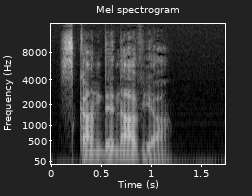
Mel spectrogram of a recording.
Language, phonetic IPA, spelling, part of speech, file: Polish, [ˌskãndɨ̃ˈnavʲja], Skandynawia, proper noun, Pl-Skandynawia.ogg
